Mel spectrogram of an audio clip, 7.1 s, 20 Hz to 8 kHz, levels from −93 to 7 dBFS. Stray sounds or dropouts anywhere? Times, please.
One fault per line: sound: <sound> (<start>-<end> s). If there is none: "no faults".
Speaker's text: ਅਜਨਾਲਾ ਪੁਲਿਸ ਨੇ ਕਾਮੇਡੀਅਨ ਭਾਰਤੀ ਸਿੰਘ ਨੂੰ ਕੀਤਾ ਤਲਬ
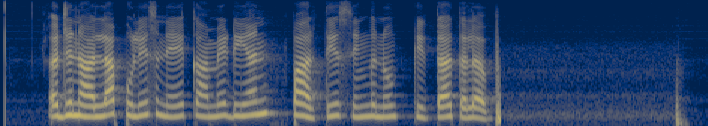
no faults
